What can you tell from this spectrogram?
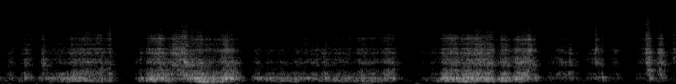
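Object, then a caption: Wax-coated scratch art card scratched with a wooden stylus. A wooden stylus scratches across the left side of a black wax-coated scratch art card lying flat. It makes dry, rasping strokes that swell and fade in several long passes, with short pauses and a few lighter scratches at the end.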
